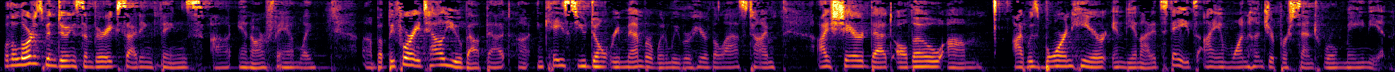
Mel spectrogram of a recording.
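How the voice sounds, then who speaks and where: A woman's voice: sits low, brisk, breathy edge. A woman from western Pennsylvania, a guest speaker giving a chatty church testimony with fillers and light jokes. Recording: dull sound with long hall reverb.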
